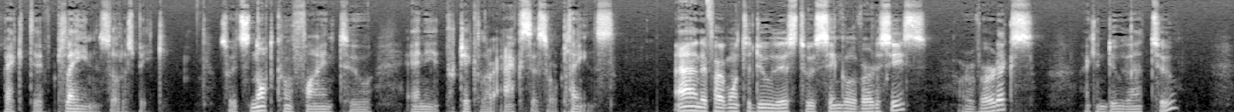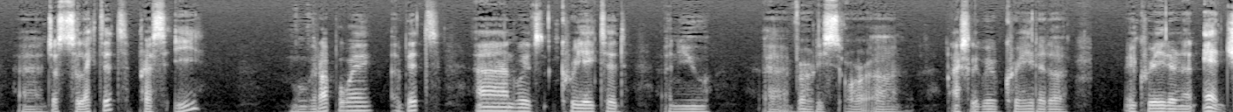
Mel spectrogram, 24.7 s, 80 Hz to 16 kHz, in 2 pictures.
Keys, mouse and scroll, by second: 1.8-2.5 scroll, 6.8 right click, 8.8 ,, 9.7 scroll up 3, 10.0 scroll down 1, 10.4 scroll up 1, 13.9 e, 15.3 click, 16.0 middle click.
